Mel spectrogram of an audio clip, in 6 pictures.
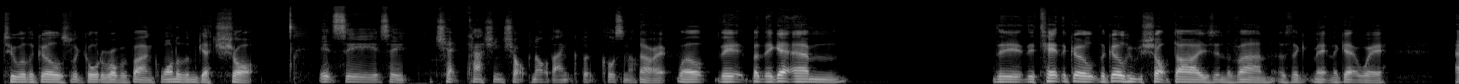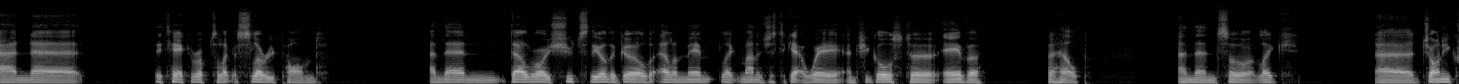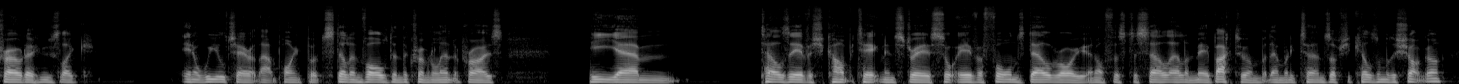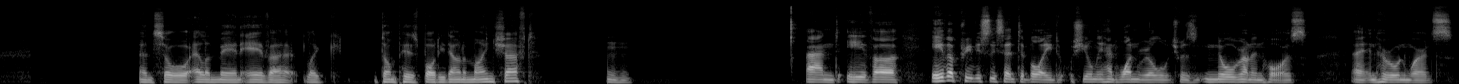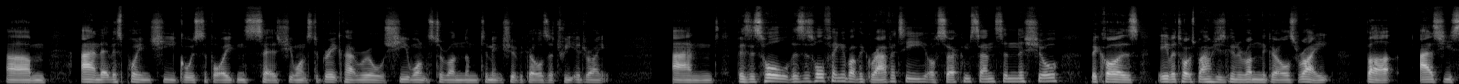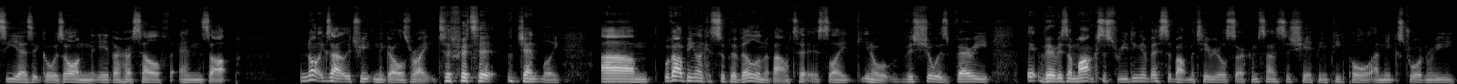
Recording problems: hiss; faint; throughout; 30 dB below the speech

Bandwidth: 16 kHz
